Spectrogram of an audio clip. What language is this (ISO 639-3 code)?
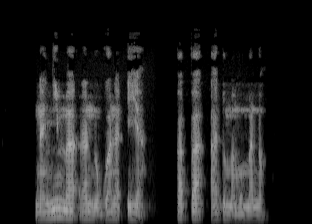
bag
